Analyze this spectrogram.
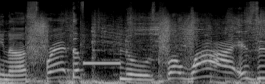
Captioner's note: beep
